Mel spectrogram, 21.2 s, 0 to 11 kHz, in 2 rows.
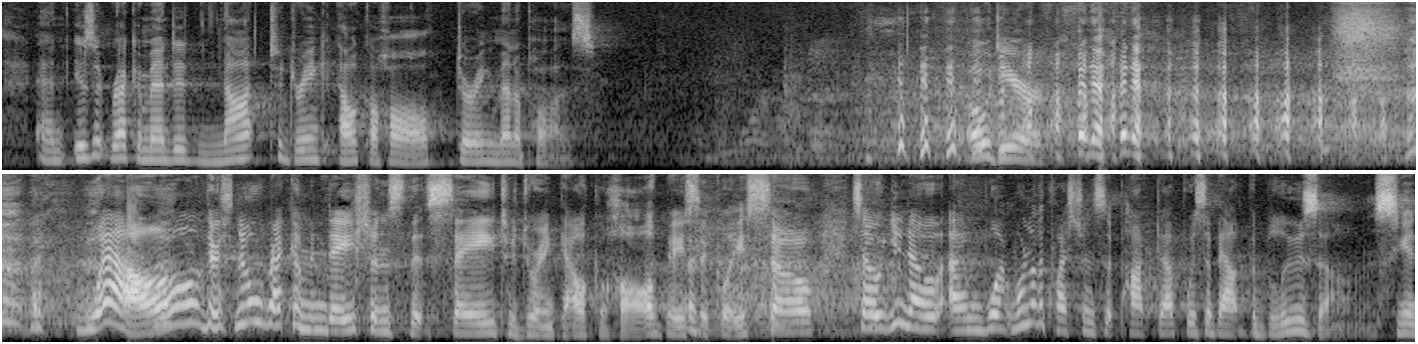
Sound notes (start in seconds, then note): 5.3 audience murmuring; 8.3 audience laughing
